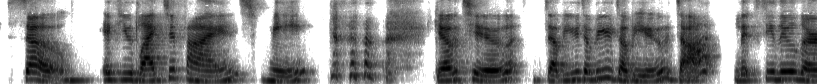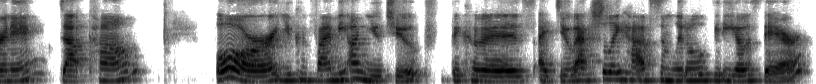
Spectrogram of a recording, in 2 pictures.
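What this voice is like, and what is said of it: Australian accent like Nicole Kidman. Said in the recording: “I've got back into the Australian accent. ... That was a challenge ... I think you sounded like Nicole Kidman.”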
